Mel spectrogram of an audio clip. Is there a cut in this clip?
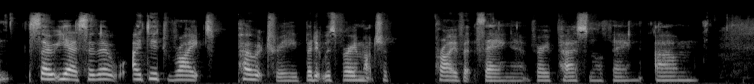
no; 0 cuts

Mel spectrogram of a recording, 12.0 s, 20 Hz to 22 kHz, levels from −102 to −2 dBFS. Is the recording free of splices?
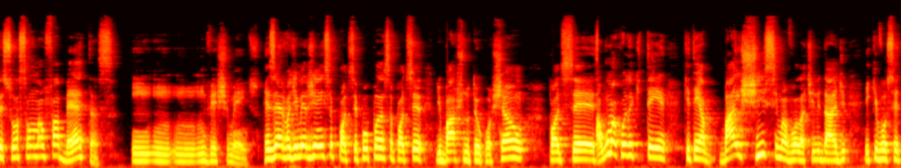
no; 2 cuts; at 3.5 s, 7.9 s

